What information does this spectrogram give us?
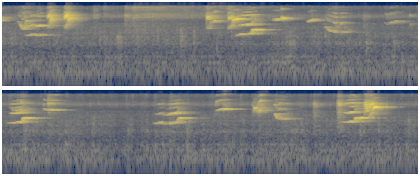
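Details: Flowerpecker song used as a training recording for cage songbirds: quick bursts of thin, high twittering notes, sharp upslurred chips and short trills come in clusters about every two seconds, with faint low hum beneath.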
